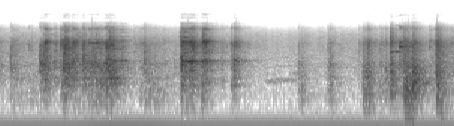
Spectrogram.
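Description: Ceramic wall tiles being pulled and broken off by hand: bursts of cracking, clattering and scraping, about a second in, again near two and a half seconds, and near the end. The tiles are coming away from backing that has rotted through from moisture.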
